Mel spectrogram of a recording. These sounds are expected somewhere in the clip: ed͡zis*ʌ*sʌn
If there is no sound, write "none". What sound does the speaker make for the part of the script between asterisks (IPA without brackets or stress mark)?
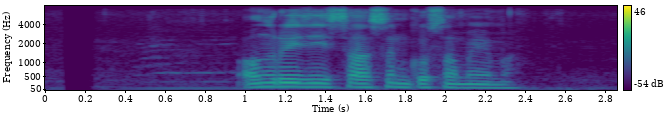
a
